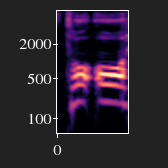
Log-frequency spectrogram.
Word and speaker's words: To'o: Brian To'o, it's To'o.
